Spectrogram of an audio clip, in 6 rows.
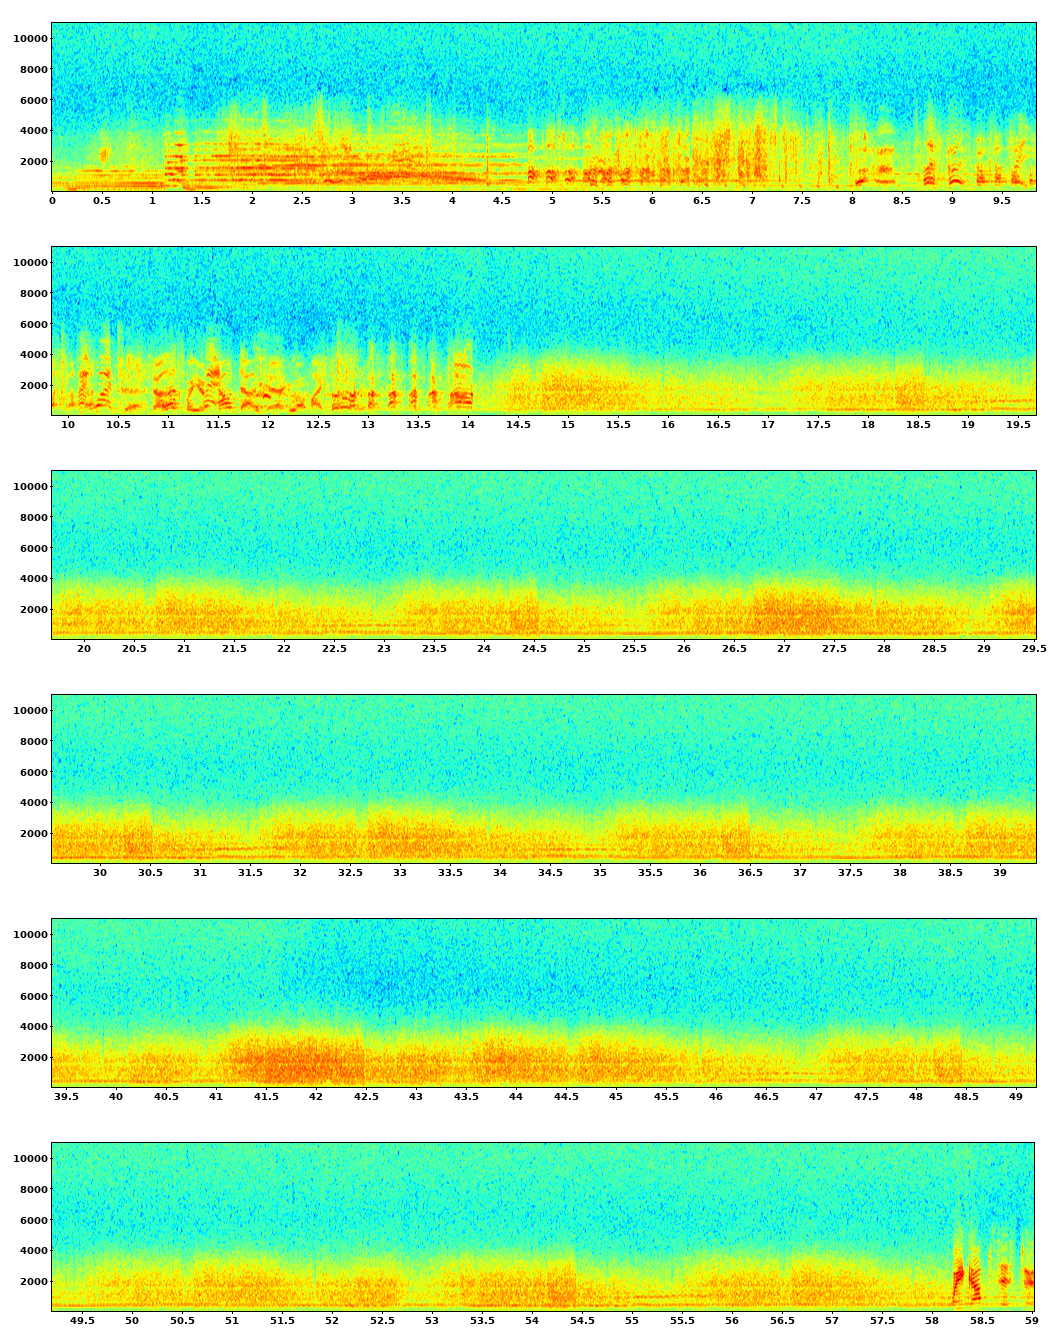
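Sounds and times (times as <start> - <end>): eerie electronic drone: 0.0 - 59.0.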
